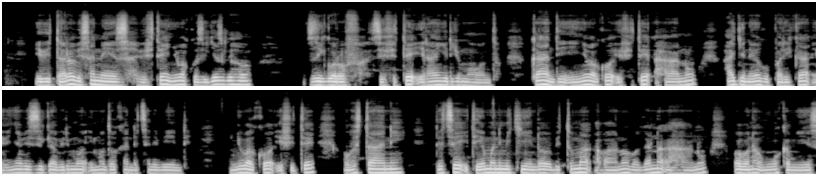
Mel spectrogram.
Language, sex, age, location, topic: Kinyarwanda, male, 18-24, Huye, health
